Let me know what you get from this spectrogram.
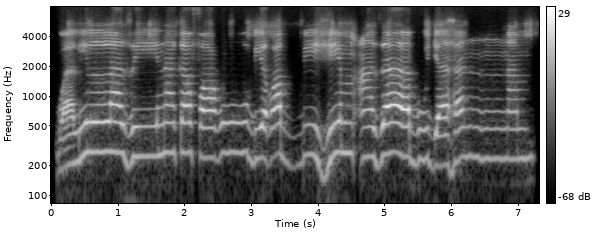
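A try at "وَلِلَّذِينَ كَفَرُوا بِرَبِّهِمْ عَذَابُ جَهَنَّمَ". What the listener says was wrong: Tapi biasa aja ya, ya. Jadi jangan birabbihim, jangan juga terlalu ditekan. Karena hak itu sifatnya dia rokhawah, hamas ngalir. Ya, bukan ada tekanan yang kuat. Birabbihim itu jadi terlalu tekan-tekan. Ya, cukup birabbihim.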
